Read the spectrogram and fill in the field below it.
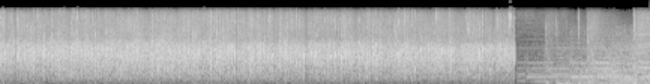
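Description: audience applauding

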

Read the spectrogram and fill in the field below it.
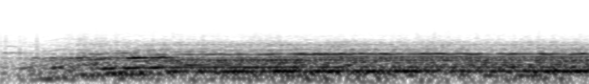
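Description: airplane engines revving up

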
